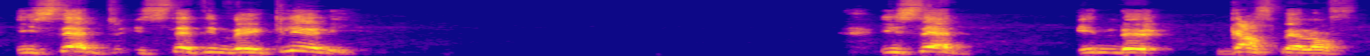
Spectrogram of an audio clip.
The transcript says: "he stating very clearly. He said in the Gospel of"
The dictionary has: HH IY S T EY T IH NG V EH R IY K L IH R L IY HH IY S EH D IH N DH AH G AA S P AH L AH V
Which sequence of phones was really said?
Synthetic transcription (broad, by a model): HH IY S S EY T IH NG V EH R IY K L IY L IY HH IY S EH D IH N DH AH G AA S P AH L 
